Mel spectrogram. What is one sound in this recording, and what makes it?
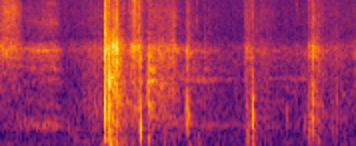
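An axe splits a log with a sharp crack.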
